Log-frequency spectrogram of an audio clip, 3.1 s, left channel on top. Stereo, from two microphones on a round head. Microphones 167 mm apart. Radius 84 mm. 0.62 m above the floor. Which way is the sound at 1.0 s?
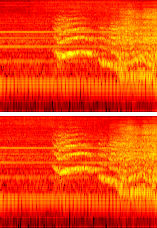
30° right (ahead or behind).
